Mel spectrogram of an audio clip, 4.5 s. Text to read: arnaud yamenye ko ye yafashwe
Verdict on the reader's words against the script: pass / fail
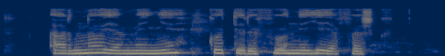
fail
